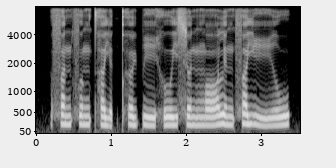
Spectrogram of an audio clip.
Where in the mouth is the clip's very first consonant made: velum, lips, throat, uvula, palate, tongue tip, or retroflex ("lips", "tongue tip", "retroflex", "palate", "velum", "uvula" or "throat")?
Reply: lips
